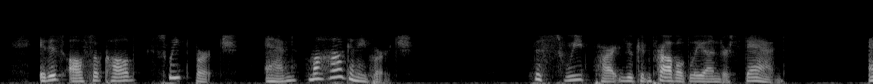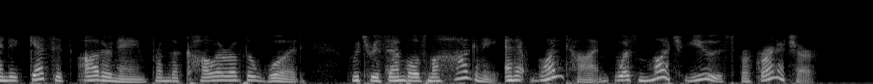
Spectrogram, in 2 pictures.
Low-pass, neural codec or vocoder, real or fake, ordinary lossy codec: 7.2 kHz; vocoder, 44.1 kHz, 80 mel bands, Vocos; fake; AAC, 16 kbps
